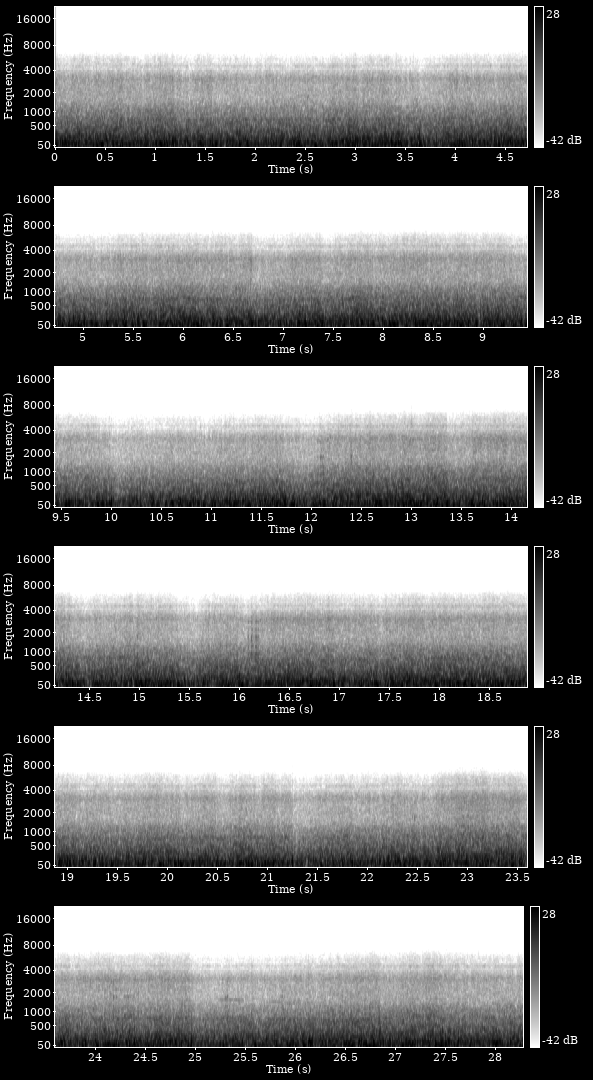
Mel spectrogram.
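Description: Airflow of a hang glider in flight buffeting the microphone: a steady, loud rush of wind, heaviest in the low rumble.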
